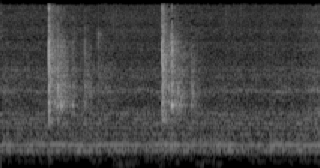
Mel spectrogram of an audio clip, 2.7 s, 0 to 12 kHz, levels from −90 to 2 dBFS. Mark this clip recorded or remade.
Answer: recorded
